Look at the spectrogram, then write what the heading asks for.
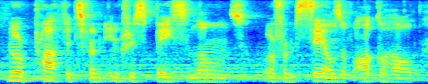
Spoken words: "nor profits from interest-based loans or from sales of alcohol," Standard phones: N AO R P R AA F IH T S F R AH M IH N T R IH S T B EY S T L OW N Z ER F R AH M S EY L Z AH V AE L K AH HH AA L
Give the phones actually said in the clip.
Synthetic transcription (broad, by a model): N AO R P R AA F IH T S F R AH M IH N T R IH S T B EY S L OW N Z ER F R AH M S EY L Z AH V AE L K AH HH AA L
